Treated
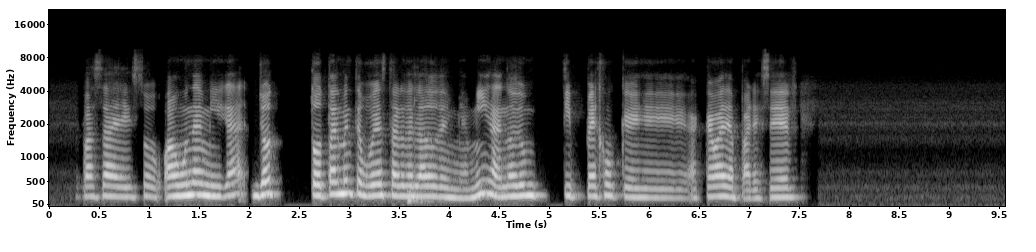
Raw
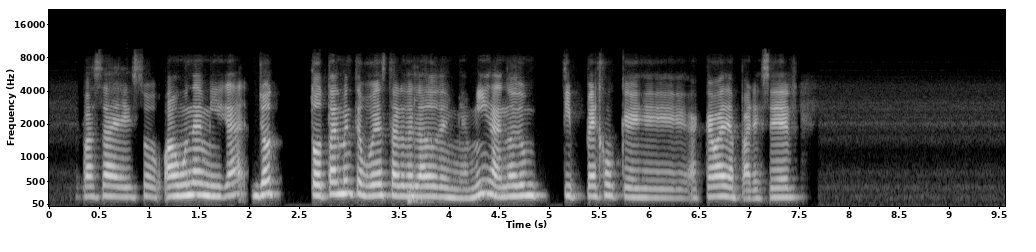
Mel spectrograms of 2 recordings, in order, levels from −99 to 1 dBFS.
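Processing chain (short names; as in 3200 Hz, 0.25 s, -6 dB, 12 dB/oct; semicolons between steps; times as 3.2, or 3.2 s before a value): tilt -2 dB/oct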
